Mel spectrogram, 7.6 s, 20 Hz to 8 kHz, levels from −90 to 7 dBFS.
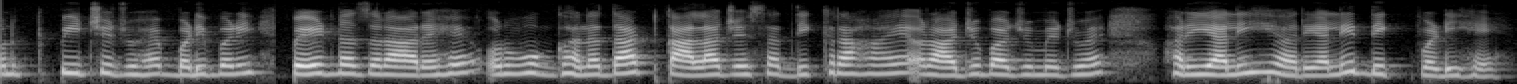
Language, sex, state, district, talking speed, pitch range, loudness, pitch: Hindi, female, Goa, North and South Goa, 235 wpm, 255-290 Hz, -17 LUFS, 275 Hz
